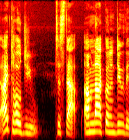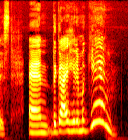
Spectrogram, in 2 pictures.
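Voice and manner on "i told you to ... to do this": put-on irritated man voice. Retelling a fight, quoting the other speaker's dad: imitating an irritated man. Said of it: "he's getting irritated".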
